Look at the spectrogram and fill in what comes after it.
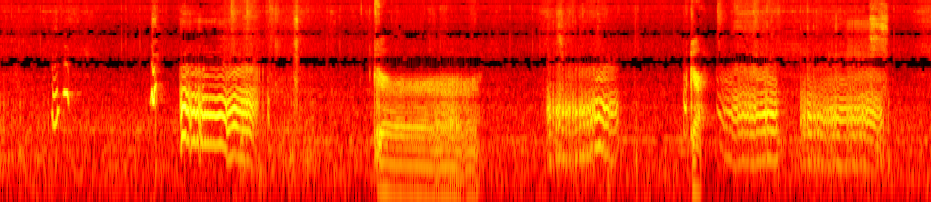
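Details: Miniature Schnauzer puppy seeking attention, producing a series of whiny, wavering growls and yips in bursts about a second long with short pauses, some sliding up and down in pitch, in a quiet indoor room.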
